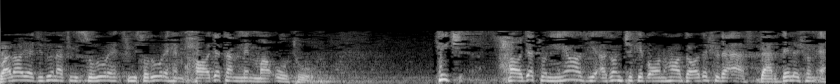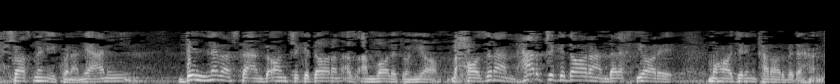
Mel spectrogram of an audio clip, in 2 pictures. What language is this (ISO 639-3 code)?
fas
